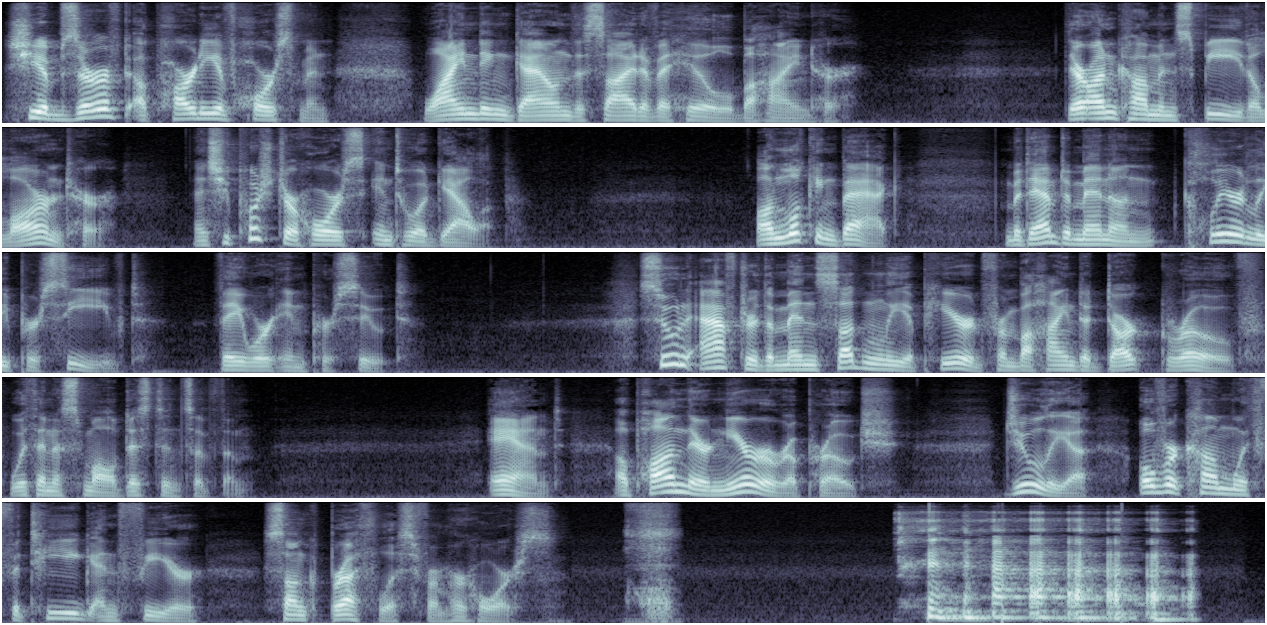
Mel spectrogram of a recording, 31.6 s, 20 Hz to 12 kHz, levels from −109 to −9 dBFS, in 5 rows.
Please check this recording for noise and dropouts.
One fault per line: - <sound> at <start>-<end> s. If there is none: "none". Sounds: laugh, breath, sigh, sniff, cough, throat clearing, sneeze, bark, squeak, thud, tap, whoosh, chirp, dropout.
- sniff at 28.4-28.7 s
- laugh at 29.7-31.3 s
